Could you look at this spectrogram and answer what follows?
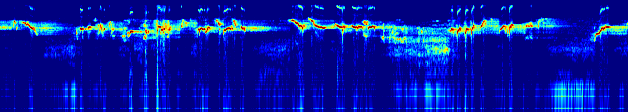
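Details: Belgian canary singing: loud, rapid high warbling with sliding whistles and fast trills, broken by short pauses, with faint low hum underneath.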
